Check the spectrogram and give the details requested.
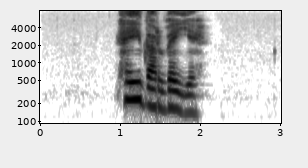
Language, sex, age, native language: Icelandic, female, 40-49, Icelandic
